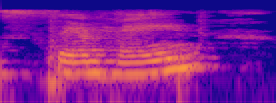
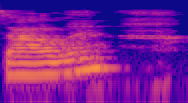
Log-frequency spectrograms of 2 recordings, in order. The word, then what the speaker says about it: Samhain: ends with salon uh you might have seen it called samhain uh the actual pronunciation is stylin um and that's pretty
